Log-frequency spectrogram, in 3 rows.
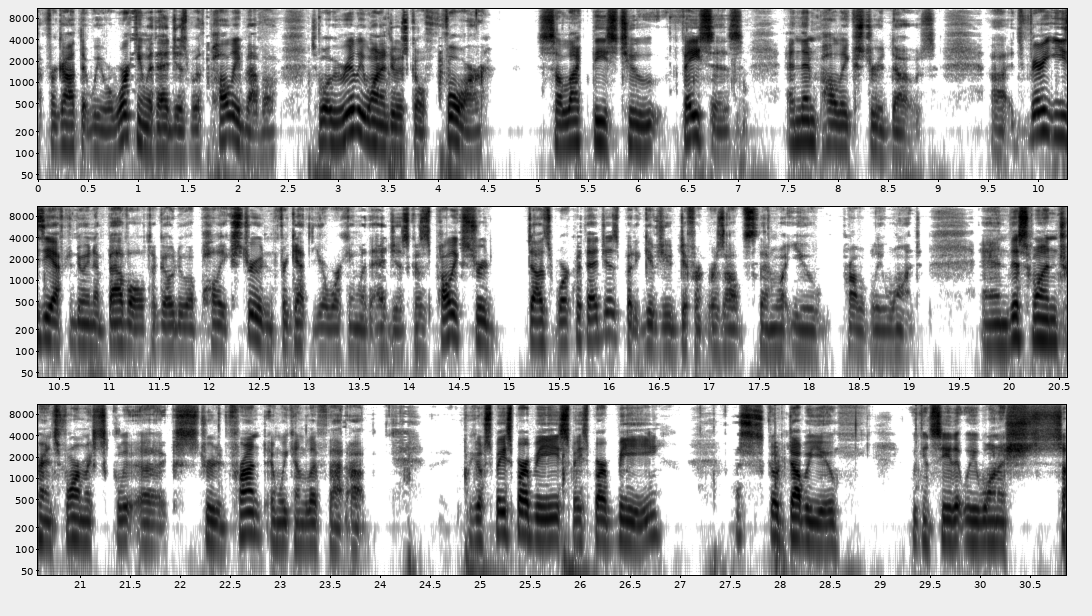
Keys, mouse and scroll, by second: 1.8 Delete.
